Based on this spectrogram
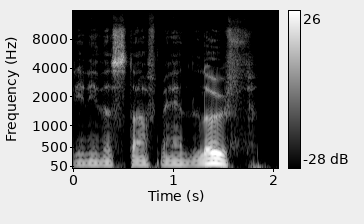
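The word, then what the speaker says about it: Lugh: of this stuff man lof l u g h who was skilled in all the arts one day lof I think that's how you say it assured victory to the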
